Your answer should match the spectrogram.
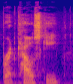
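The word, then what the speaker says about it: Bratkowski: First you have the Zeke Bretkowski, it's pronounced Bretkowski, and it fits into my collection perfectly.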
